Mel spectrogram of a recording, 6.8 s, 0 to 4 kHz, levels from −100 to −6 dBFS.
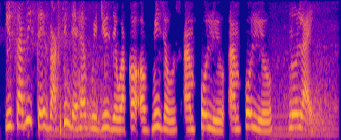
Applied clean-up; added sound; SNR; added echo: none; Microwave oven; 18 dB; none.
